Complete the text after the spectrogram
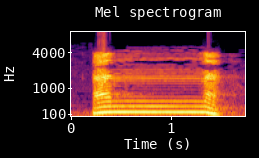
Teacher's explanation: Dengungnya suara pada nun dan mim. Ya, suara dengung tersebut muncul pada pangkal hidung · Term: ghunnah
